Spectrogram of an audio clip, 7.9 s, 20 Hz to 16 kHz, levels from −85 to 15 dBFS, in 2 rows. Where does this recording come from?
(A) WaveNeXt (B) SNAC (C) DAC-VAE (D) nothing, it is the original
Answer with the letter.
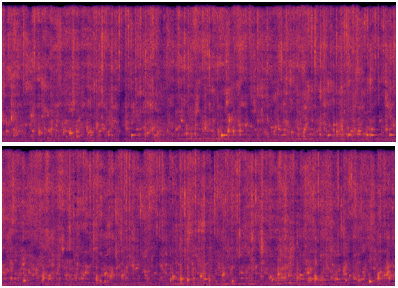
C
